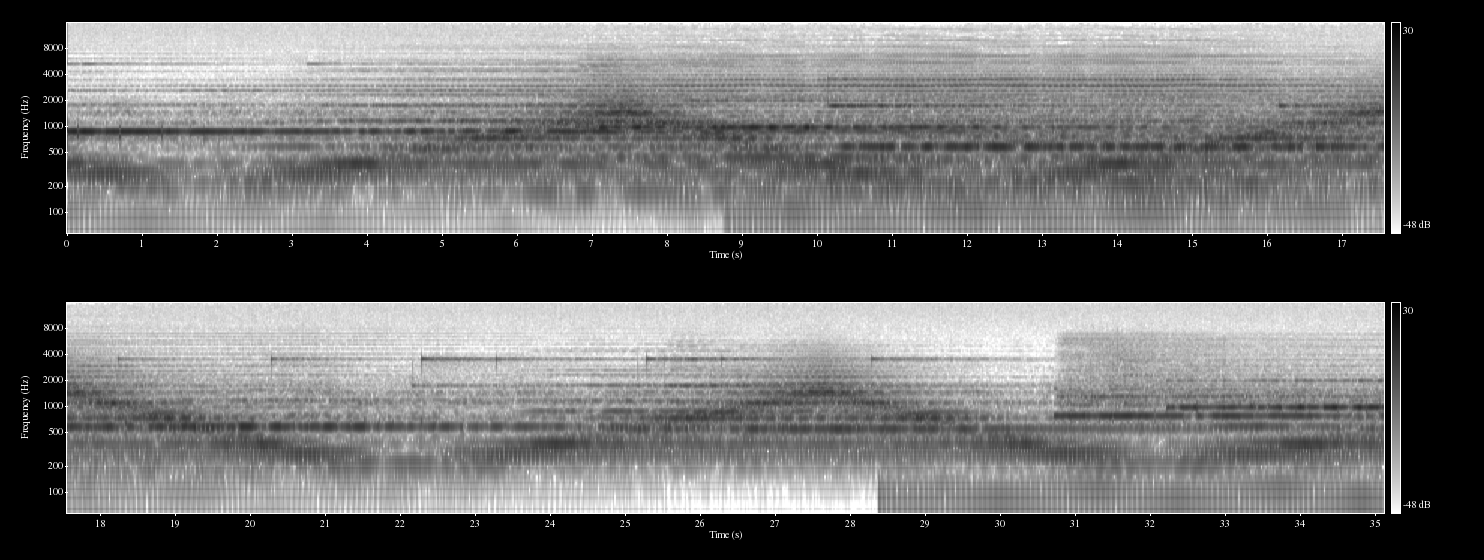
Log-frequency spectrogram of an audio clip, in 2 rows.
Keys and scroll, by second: 0.2 F9, 0.9 4, 2.8 2, 12.6 4, 16.2 3, 16.9 ctrl+d, 17.0 Escape, 18.6 4, 21.0 3, 24.8 Escape, 33.2 ].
